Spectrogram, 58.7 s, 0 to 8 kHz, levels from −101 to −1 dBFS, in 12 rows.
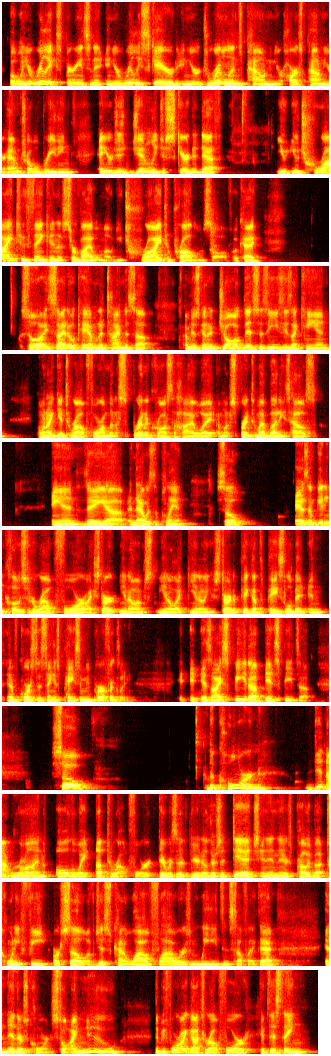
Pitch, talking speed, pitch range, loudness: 120 Hz, 205 wpm, 110-135 Hz, -20 LUFS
